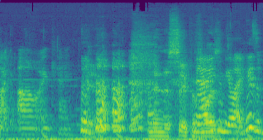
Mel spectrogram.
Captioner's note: laughs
